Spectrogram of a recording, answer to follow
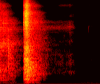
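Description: Two metallic clanks of a steel wrench against the grinder's metal frame as the angle-lock nut is tightened again and the wrench comes off. The second clank is the louder and rings briefly.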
